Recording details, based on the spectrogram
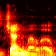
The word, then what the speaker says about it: Jangmo-o: The evolution of Jangma-O, as you've been pronouncing. – Jangma-O. – Jangma-O. It was Jangmo-O, but whatever.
